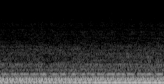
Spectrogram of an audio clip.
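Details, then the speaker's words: Dodge Challenger at Copart, low miles, minimal damage, left running: deep steady rumble at low even idle, no misses or knocks; idles well enough, a little something but nothing major. "All right, it sounds like it idle enough. Let's find out."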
